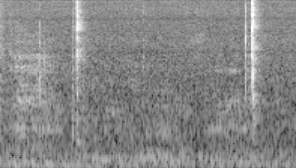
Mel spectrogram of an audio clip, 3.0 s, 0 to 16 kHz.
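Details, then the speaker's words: SGC SG-235 auto antenna tuner on 40 meters after chip and relay repairs: two crisp relay clicks about two seconds apart as it recalls a stored tune starting from high SWR; suspected software logic delay problem. "okay same same thing oh there we go it pulled the tune up but it's really high see here's the situate there okay so you hear it click so it started off with a high swr"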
